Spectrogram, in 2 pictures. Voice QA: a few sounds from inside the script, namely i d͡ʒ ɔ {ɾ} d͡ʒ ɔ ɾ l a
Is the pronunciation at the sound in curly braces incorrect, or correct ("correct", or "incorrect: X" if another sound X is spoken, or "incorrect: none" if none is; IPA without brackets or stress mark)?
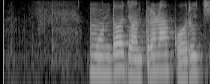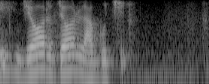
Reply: correct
